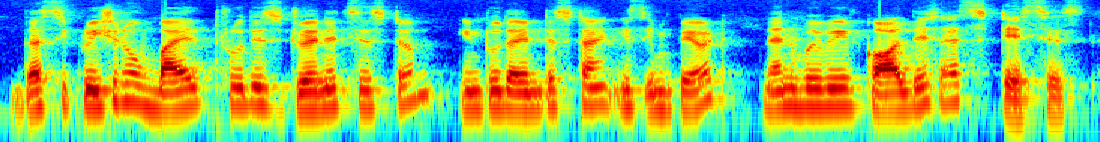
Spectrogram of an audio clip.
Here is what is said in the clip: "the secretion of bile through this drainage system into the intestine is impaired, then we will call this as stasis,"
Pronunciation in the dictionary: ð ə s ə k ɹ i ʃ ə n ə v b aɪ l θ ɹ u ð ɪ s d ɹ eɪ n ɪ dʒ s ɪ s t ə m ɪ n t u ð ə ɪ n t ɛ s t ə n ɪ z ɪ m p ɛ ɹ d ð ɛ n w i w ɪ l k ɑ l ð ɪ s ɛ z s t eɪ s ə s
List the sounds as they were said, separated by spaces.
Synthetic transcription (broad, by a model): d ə s ə k ɹ i ʃ ə n ə v b aɪ l t ɹ u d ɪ s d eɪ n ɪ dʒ s ɪ s t ə m ɪ n t u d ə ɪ n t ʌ s t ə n ɪ z ɪ m p ɛ ɹ d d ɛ n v i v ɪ l k ɑ l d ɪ s ɛ z s t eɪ s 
